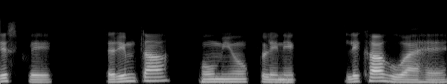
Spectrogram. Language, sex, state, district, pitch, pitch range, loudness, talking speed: Hindi, male, Bihar, Gopalganj, 120 Hz, 110-145 Hz, -23 LUFS, 95 wpm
